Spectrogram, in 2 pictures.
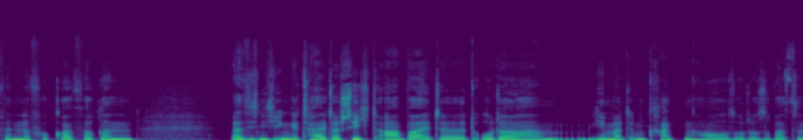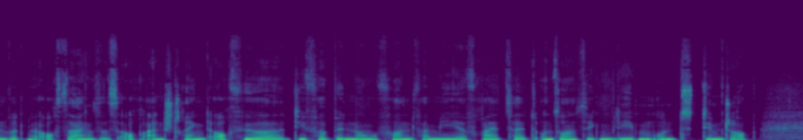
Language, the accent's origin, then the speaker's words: German; Germany; jetzt bin ich ja in der DDR groß geworden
